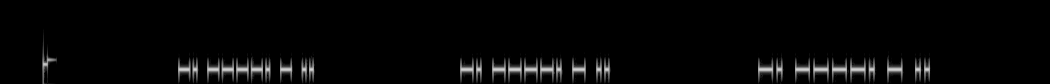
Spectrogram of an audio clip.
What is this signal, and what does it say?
Morse code, heard as a keyed tone, about 31 wpm, 700 Hz. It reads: N9TI N9TI N9TI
